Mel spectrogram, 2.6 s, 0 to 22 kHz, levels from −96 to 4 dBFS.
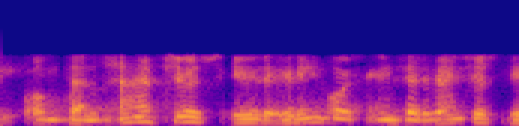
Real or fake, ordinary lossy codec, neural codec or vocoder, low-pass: fake; AAC, 32 kbps; codec, 16 kHz, 1 kbps, FreqCodec, smaller model; 3.6 kHz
